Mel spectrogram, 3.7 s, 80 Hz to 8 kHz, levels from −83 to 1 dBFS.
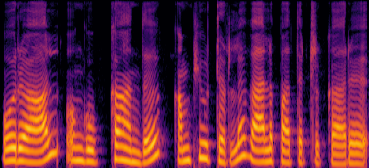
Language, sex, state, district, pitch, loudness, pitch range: Tamil, female, Tamil Nadu, Nilgiris, 200 Hz, -15 LUFS, 190-235 Hz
